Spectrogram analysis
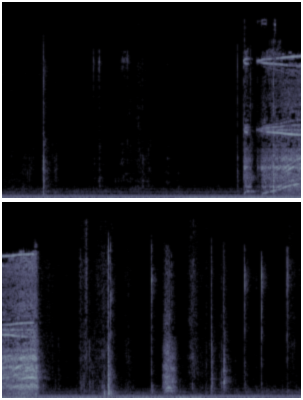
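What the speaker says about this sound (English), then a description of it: "I just position the drill into the head of the rivet, and I go very slowly so that it centers" A power drill bores slowly through rivet heads on a HMMWV X-door during restoration, one brief whining burst of drilling amid quiet workshop clicks and taps.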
